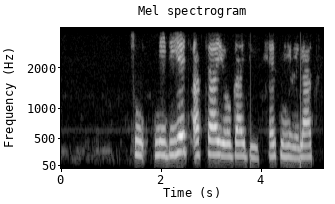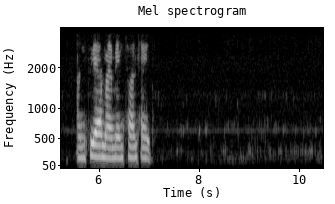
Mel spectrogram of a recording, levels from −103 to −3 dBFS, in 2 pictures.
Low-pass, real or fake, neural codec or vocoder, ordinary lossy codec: 3.6 kHz; fake; vocoder, 44.1 kHz, 128 mel bands every 512 samples, BigVGAN v2; none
